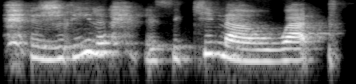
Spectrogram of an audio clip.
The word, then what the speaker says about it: Kina8at: Puis là, je dis C'est parce que le 8, pour ceux qui ne savent pas, Kinawat, ça s'écrit avec un 8, donc K-I-N-A 8-A-T mais le 8 est vraiment un W dans l'alphabet algonquin.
